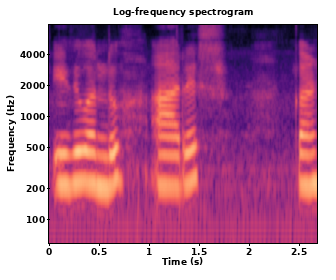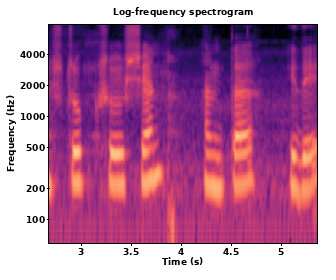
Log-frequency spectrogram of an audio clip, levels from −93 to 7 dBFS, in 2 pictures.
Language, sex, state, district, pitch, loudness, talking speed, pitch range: Kannada, female, Karnataka, Bidar, 220 Hz, -14 LUFS, 80 wpm, 215-230 Hz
